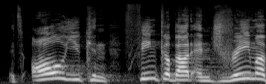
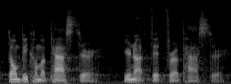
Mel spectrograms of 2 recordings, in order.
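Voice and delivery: low, hushed, deflating verdict; quiet, low put-down, retold; quoted pastor's low dismissal; 11 semitones lower, 14 dB quieter, faster than usual. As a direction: quote him quietly, voice dropped right down. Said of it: "he told me, he goes".

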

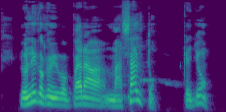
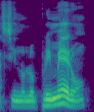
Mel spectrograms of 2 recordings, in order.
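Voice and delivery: usual speaking voice

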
